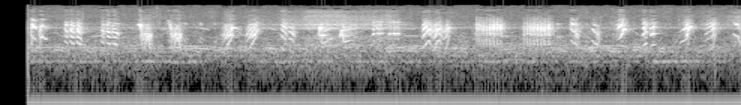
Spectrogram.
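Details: Eurasian reed warbler singing a dense, fast chatter of harsh, grating notes that tumble on without pause, with a faint low steady hum underneath.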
